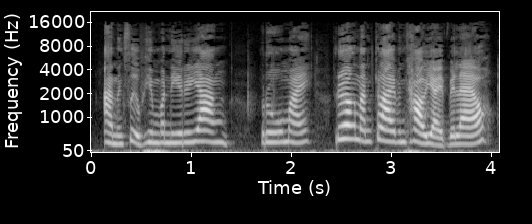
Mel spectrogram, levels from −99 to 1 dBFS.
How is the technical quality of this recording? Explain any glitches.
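Nothing in the recording registers as a technical fault, so there are no glitches to explain.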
